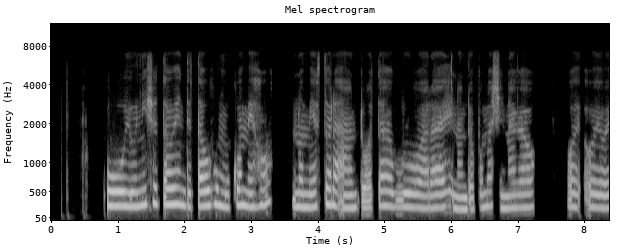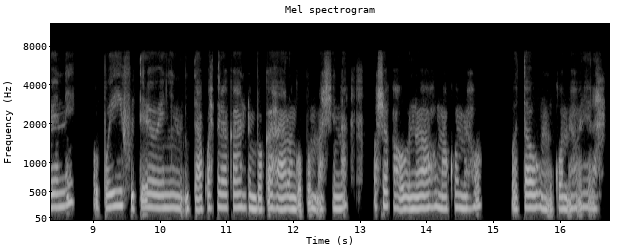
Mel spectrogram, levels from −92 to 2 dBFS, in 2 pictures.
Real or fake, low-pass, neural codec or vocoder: real; 7.2 kHz; none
